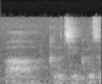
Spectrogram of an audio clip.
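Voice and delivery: gently resigned inner voice; understanding murmur. Retold or imitated. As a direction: murmur it with calm acceptance. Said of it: "희한한 행동을 해도".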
